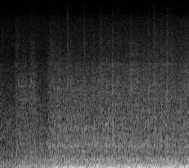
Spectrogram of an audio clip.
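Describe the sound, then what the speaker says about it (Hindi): In Alan Wake Remastered, a train rumbles along a railway overhead, a deep, heavy roar that swells after a quieter start and holds as a dense, continuous low clatter. "डोंट वरी, ये रेलवे ऊपर से ट्रेन जा रही है"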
